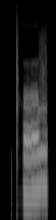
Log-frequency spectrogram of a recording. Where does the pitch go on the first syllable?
rising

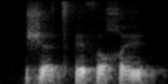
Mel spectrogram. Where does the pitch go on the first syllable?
falling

